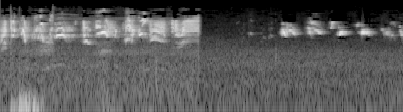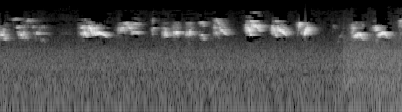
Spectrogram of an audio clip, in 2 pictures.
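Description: Pine siskin singing a rambling, high twittering song of buzzy trills and quick chirps, broken by short pauses; a brief low thump opens it.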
